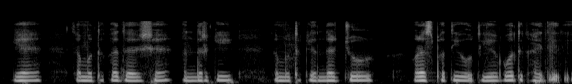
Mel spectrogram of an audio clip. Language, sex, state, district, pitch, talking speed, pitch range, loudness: Hindi, male, Uttarakhand, Tehri Garhwal, 180 Hz, 210 wpm, 175-190 Hz, -31 LUFS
